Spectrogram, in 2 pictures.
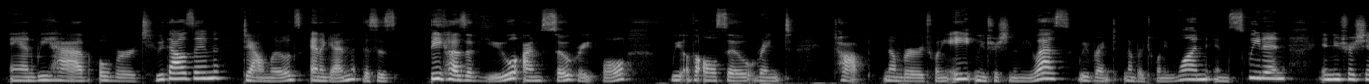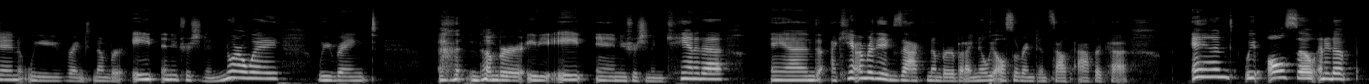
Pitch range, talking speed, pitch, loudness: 175-255 Hz, 160 wpm, 200 Hz, -25 LUFS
